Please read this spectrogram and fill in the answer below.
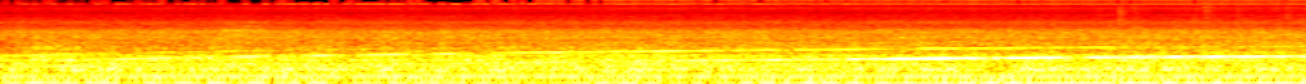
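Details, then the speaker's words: LG inverter washing machine after repair of an LE error: a smooth hum rises evenly as the drum spins up to high speed, with no knocks or grinding and normal running. Something plastic in the drum flaps. "Động cơ đã tăng tốc Các bạn nhìn thấy là lồng quay tít lên rồi đúng không ạ lồng đã bắt đầu Tít nghe vo vo rồi đúng không ạ"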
